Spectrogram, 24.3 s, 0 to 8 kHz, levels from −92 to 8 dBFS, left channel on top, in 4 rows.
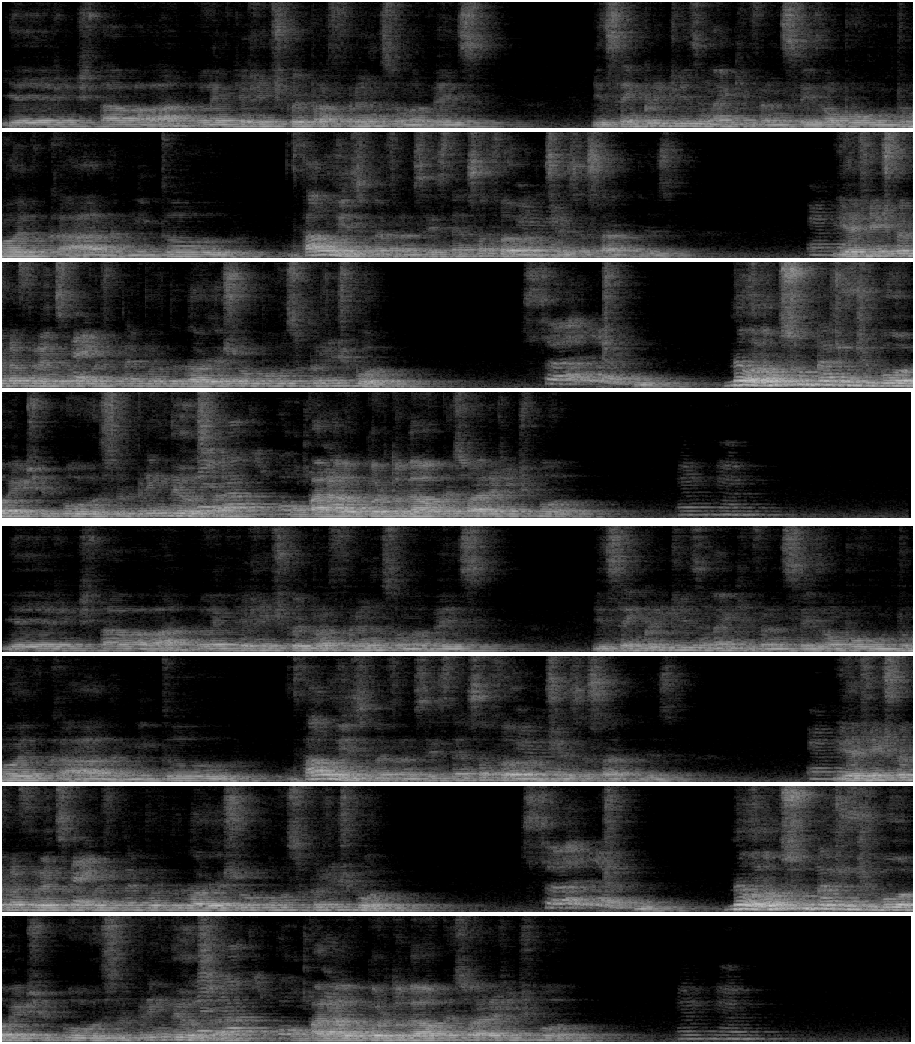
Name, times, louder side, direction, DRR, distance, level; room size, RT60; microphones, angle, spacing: voice 1, 0.0-3.2 3.9-7.6 7.9-10.5 11.6-14.7 16.4-16.5 17.0-19.8 20.1-22.0, equal, 35° left, -3 dB, 0.6 m, -28 dB
voice 2, 9.5-9.8 11.4-11.9 12.6-13.0 15.6-16.4 17.6-17.7 19.4-20.7 22.7-23.3, right 1 dB, 15° right, -5 dB, 0.4 m, -36 dB
2.4 x 2.1 x 2.4 m, 0.88 s
head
